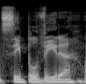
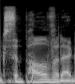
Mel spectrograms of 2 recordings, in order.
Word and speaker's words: Sepulveda: I used to call it Sepulveda when I first moved in there. I didn't know how to say it. It's like Sepulveda.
